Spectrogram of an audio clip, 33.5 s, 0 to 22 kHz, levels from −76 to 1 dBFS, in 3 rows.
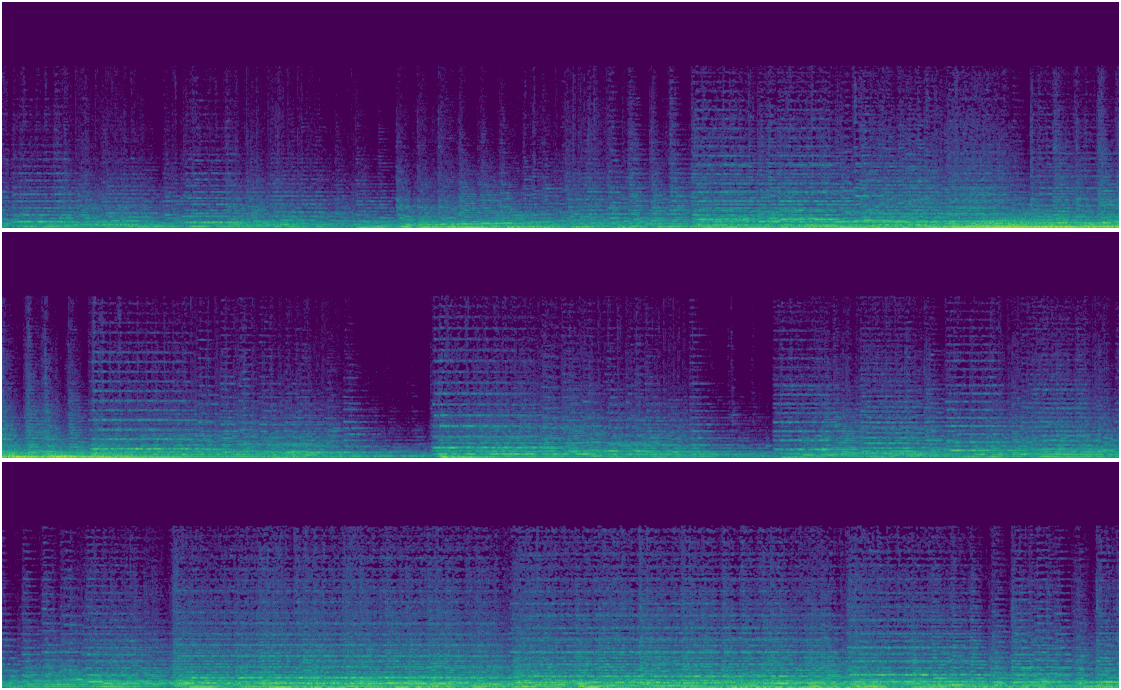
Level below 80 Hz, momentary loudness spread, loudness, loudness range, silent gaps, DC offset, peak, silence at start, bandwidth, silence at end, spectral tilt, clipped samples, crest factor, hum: -46 dBFS; 11 LU; -20 LUFS; 10 LU; none; under 0.1%; -4 dBFS; 0 s; 16 kHz; 0 s; -6.5 dB/octave; under 0.1%; 16 dB; none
